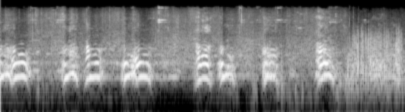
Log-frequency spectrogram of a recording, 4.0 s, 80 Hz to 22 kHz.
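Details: Twenty-two Basset Hounds out walking at Hazlehead Park in Aberdeen on 2 February 2014 give loud, hollow, arching bays in quick pairs and singles, ending in a burst of overlapping noise and distant talk.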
